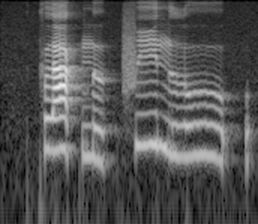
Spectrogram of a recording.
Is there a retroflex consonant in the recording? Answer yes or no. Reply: no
